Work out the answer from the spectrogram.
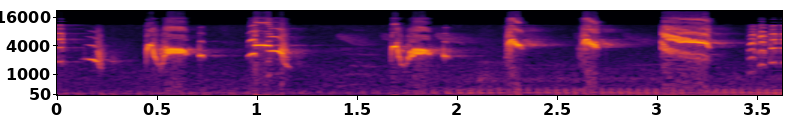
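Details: Oriental magpie-robin giving spaced harsh, squawky notes mixed with short whistles, about one phrase every second, over a faint low hum.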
